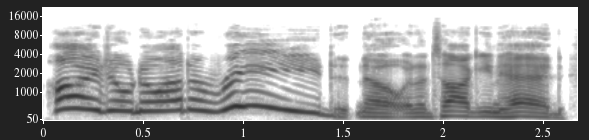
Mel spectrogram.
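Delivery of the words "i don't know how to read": very high-pitched mock-chirpy caricature; ditzy reality-star send-up, far above normal pitch; Dorit. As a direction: squeal it out in a silly falsetto. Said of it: "And Dorit's like".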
